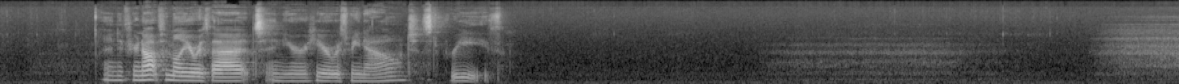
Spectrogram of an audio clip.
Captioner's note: breathing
